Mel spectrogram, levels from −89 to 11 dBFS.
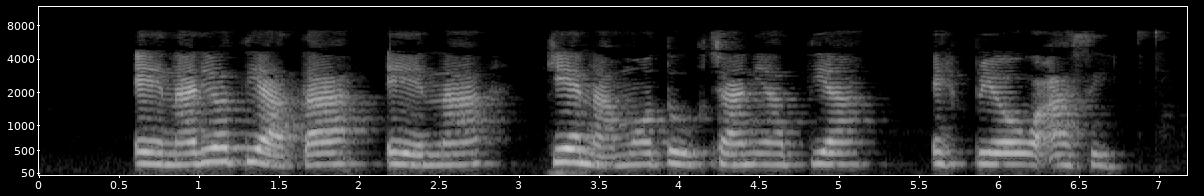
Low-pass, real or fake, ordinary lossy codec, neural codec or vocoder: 7.2 kHz; real; AAC, 32 kbps; none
